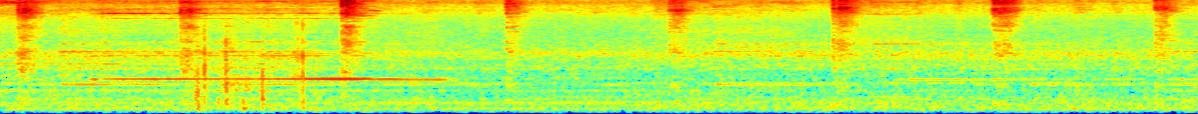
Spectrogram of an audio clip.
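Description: Automatic car wash machinery running, heard from inside the car: a steady mechanical rumble with regular hissing swishes about every second, and a few knocks around a second in.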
